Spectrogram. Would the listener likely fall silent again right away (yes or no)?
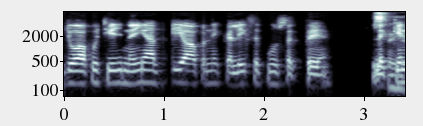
yes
